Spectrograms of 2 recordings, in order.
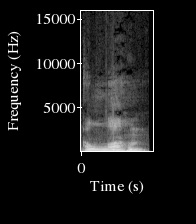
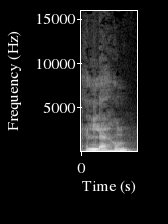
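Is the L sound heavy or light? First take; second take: heavy; light. First: The L sound is thick and heavy. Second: The L sound is thin and light. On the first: The speaker calls it right. "the lam of Allahum has to have tafkhim" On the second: The speaker calls it wrong. "We don't say Allahum"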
